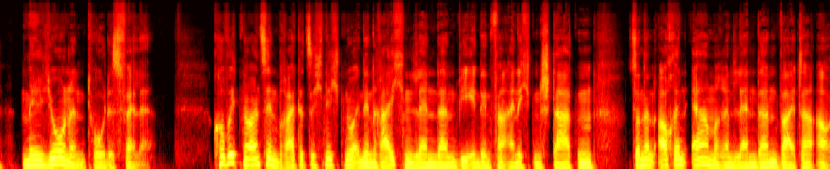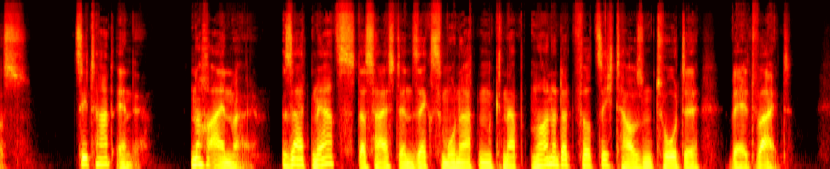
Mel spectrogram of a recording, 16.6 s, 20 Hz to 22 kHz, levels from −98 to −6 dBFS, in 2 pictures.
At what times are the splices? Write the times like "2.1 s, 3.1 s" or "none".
10.1 s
